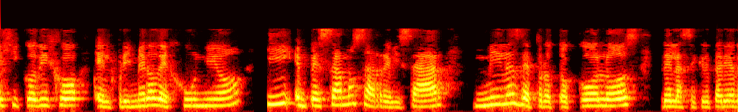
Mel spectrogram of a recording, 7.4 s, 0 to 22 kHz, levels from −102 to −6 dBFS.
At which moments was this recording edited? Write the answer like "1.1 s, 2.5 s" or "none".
0.9 s, 2.5 s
